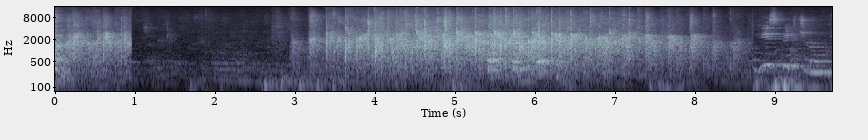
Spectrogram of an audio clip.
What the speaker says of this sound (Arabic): صفقوا بحرارة على أسامة اللي جاي من التاسع.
